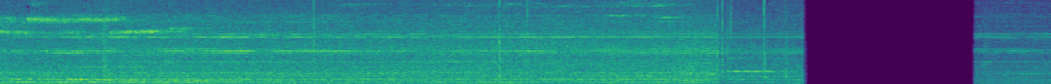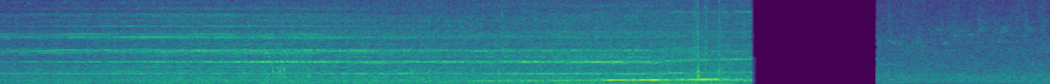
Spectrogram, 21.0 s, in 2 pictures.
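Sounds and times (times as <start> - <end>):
freight train rolling past: 0.0 - 7.2, 9.8 - 18.1
high-pitched wheel squeal: 0.0 - 8.0, 9.8 - 18.1
lower squeal rising in pitch: 0.0 - 8.1, 9.8 - 18.1.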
